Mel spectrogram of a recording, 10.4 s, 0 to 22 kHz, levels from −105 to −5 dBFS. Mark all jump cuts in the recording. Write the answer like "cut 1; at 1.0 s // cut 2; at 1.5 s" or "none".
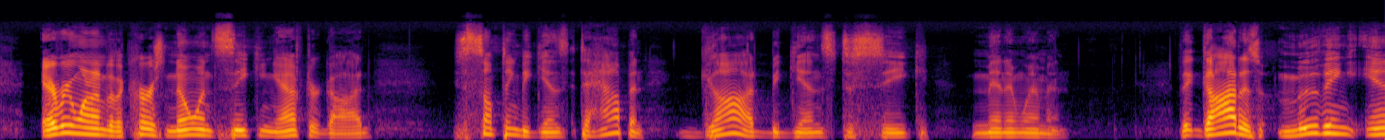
cut 1; at 3.5 s // cut 2; at 4.3 s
